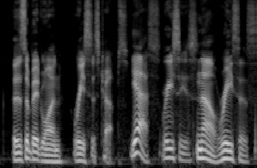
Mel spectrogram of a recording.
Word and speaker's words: Reese's: is a big one Reese's Cups yes Reese's no Reese's Reese's Pieces thank you no not really species then they should spell it differently we know that it rhymes with pieces it is we should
